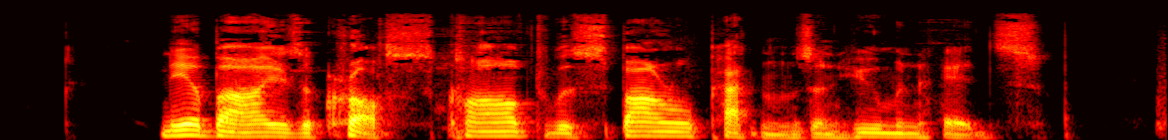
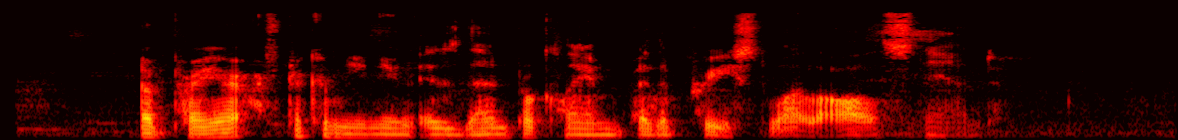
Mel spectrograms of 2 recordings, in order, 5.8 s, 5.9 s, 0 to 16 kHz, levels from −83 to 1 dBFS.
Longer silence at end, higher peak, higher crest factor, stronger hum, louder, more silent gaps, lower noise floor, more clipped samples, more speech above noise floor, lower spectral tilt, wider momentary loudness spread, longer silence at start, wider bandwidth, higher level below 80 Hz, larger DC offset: second, 0.65 s vs 0.9 s; first, -2 dBFS vs -14 dBFS; about the same, 20 dB vs 24 dB; neither; first, -21 LUFS vs -36 LUFS; neither; second, -62 dBFS vs -69 dBFS; neither; first, 41 dB vs 34 dB; about the same, -5.5 dB/octave vs -4.5 dB/octave; first, 13 LU vs 8 LU; about the same, 0.8 s vs 0.7 s; about the same, 11.5 kHz vs 11.5 kHz; first, -44 dBFS vs -66 dBFS; neither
